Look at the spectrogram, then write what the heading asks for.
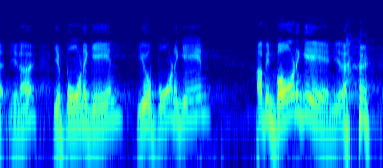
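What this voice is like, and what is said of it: Put-on American accent. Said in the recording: “I don't know why I used an American accent with that”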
